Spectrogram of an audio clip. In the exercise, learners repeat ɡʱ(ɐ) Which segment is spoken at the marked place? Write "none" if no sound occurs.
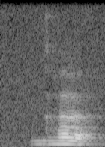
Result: ɐ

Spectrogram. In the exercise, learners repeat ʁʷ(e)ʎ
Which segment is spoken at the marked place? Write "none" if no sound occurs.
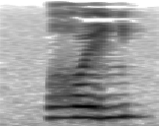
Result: e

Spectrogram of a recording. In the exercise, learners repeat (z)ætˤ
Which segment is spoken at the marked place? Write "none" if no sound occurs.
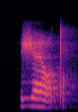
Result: ʒ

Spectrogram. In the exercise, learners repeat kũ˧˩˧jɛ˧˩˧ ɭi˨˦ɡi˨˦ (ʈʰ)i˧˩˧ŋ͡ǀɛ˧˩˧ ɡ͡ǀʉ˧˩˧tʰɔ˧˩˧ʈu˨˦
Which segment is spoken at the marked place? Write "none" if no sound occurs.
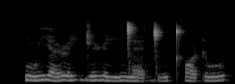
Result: ɳ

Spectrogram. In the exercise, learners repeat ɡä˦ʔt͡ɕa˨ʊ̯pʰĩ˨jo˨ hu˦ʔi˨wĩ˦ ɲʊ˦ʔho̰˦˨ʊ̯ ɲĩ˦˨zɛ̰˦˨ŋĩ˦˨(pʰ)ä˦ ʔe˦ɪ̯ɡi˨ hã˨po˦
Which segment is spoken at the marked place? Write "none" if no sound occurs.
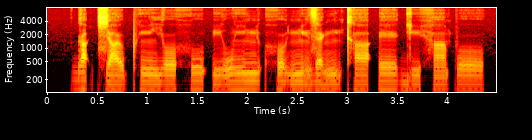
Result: kʰ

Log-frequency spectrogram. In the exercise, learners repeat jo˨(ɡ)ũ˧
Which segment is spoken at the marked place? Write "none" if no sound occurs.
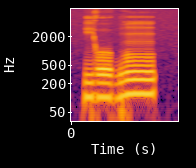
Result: ɡʷ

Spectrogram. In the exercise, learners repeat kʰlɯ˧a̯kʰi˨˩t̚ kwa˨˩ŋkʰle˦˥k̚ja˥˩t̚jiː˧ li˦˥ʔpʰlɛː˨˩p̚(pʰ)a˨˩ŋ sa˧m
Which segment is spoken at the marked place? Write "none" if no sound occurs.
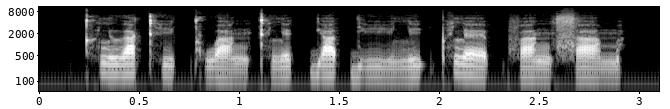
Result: f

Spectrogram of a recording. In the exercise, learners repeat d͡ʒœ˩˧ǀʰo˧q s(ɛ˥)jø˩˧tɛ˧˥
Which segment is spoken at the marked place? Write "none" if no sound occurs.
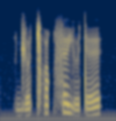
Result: ɛ˥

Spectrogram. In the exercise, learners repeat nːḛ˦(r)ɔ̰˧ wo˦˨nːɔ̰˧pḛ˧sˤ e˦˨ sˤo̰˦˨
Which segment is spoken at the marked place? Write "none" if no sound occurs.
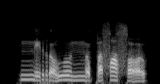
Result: r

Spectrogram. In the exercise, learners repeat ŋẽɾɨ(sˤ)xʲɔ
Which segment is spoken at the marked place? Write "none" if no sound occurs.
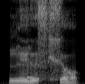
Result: s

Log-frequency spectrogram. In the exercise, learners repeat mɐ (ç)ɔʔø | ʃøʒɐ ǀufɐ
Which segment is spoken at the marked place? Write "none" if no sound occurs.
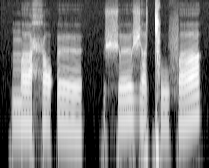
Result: ħ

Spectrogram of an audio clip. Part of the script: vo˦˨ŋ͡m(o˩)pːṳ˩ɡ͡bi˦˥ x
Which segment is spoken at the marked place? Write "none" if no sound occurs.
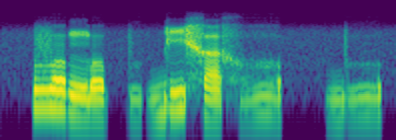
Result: o˩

